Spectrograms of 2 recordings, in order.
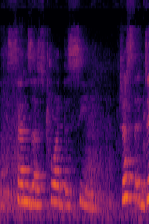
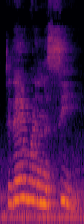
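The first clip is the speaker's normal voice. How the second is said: ordinary delivery, nothing marked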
